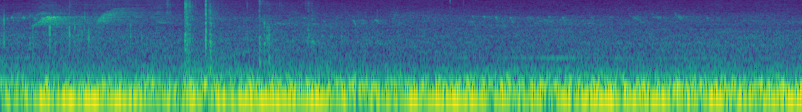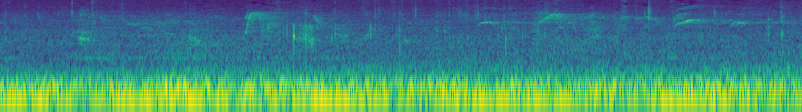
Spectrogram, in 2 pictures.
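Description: Small birds chirping in short, high calls a few times over a steady low outdoor rumble. There are a few crisp clicks near the start as a cat crunches dry kibble.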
